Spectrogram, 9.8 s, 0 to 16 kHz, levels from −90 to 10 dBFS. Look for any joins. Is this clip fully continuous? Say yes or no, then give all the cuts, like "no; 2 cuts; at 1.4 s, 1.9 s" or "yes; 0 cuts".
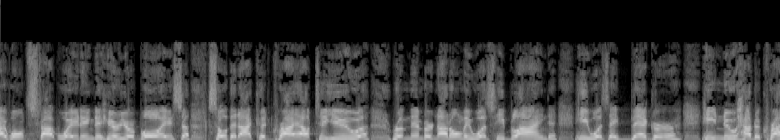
yes; 0 cuts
